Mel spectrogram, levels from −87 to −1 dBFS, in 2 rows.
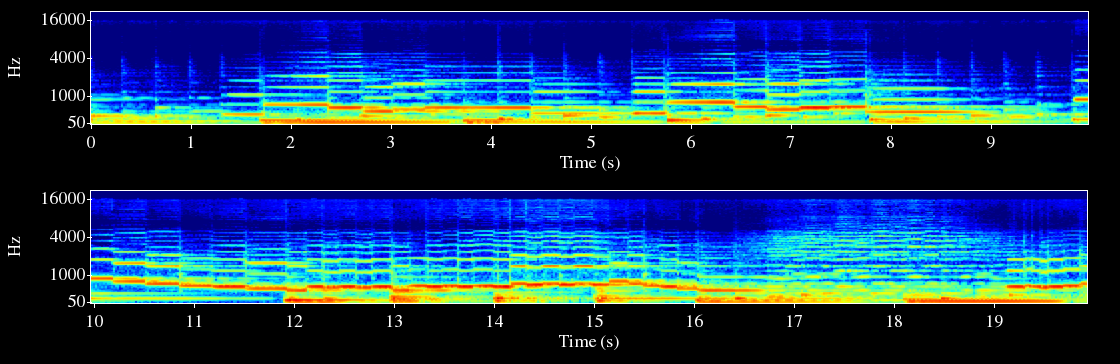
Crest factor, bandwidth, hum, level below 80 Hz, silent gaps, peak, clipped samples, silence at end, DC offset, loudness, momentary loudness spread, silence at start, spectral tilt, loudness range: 16 dB; 16.5 kHz; none; -28 dBFS; none; -2 dBFS; under 0.1%; 0 s; under 0.1%; -18 LUFS; 14 LU; 0 s; -8.5 dB/octave; 6 LU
